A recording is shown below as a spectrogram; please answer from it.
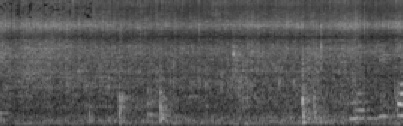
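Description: Raw chicken pieces sizzling steadily in hot oil with fried garlic in a wok as they are added, with a few light knocks along the way.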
